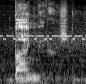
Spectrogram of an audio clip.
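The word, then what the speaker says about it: bhangmeter: two light sensors called bang meters bang meter was a relatively simple device designed to detect flashes of light it's spelled b-h-a-n-g it's actually named after a drug using an indian term a drug that if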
